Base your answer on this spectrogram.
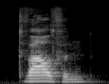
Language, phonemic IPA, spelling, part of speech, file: Dutch, /ˈtwalvə(n)/, twaalven, noun, Nl-twaalven.ogg
- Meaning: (numeral) dative plural of twaalf, still commonly used in the following contexts: 1. after met z'n: involving twelve people 2. after prepositions like na, om, voor: twelve o'clock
